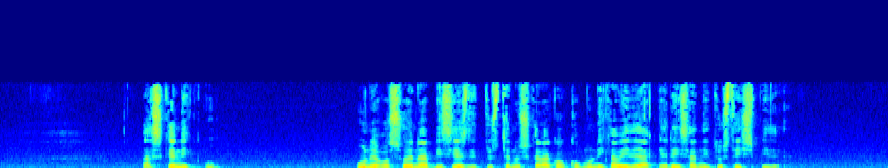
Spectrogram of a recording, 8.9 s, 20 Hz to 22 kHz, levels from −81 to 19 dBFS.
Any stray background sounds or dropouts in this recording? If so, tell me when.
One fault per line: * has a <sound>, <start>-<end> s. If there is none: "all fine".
all fine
